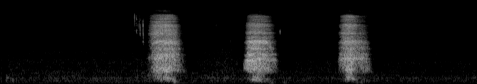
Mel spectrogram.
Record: {"exhalation_length": "4.8 s", "exhalation_amplitude": 15883, "exhalation_signal_mean_std_ratio": 0.34, "survey_phase": "beta (2021-08-13 to 2022-03-07)", "age": "18-44", "gender": "Female", "wearing_mask": "No", "symptom_none": true, "smoker_status": "Ex-smoker", "respiratory_condition_asthma": false, "respiratory_condition_other": false, "recruitment_source": "REACT", "submission_delay": "1 day", "covid_test_result": "Negative", "covid_test_method": "RT-qPCR", "influenza_a_test_result": "Negative", "influenza_b_test_result": "Negative"}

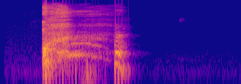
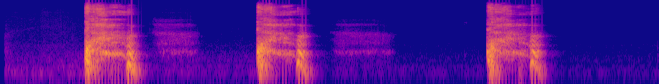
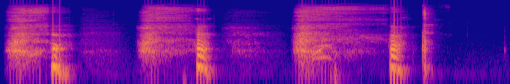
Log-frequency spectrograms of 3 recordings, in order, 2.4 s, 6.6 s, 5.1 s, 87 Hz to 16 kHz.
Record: {"cough_length": "2.4 s", "cough_amplitude": 32768, "cough_signal_mean_std_ratio": 0.34, "three_cough_length": "6.6 s", "three_cough_amplitude": 32768, "three_cough_signal_mean_std_ratio": 0.32, "exhalation_length": "5.1 s", "exhalation_amplitude": 26763, "exhalation_signal_mean_std_ratio": 0.4, "survey_phase": "beta (2021-08-13 to 2022-03-07)", "age": "45-64", "gender": "Female", "wearing_mask": "No", "symptom_cough_any": true, "symptom_shortness_of_breath": true, "symptom_fatigue": true, "symptom_headache": true, "symptom_onset": "12 days", "smoker_status": "Ex-smoker", "respiratory_condition_asthma": false, "respiratory_condition_other": false, "recruitment_source": "REACT", "submission_delay": "2 days", "covid_test_result": "Negative", "covid_test_method": "RT-qPCR", "influenza_a_test_result": "Negative", "influenza_b_test_result": "Negative"}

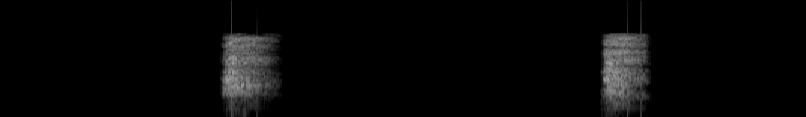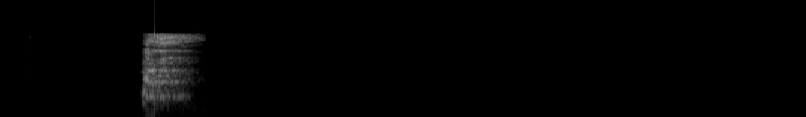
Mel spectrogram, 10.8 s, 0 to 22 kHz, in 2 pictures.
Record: {"exhalation_length": "10.8 s", "exhalation_amplitude": 28912, "exhalation_signal_mean_std_ratio": 0.2, "survey_phase": "beta (2021-08-13 to 2022-03-07)", "age": "45-64", "gender": "Female", "wearing_mask": "No", "symptom_none": true, "smoker_status": "Ex-smoker", "respiratory_condition_asthma": false, "respiratory_condition_other": false, "recruitment_source": "REACT", "submission_delay": "1 day", "covid_test_result": "Negative", "covid_test_method": "RT-qPCR"}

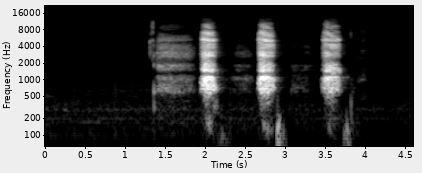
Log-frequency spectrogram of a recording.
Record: {"exhalation_length": "4.6 s", "exhalation_amplitude": 20204, "exhalation_signal_mean_std_ratio": 0.32, "survey_phase": "beta (2021-08-13 to 2022-03-07)", "age": "45-64", "gender": "Female", "wearing_mask": "No", "symptom_runny_or_blocked_nose": true, "symptom_fatigue": true, "smoker_status": "Never smoked", "respiratory_condition_asthma": false, "respiratory_condition_other": false, "recruitment_source": "Test and Trace", "submission_delay": "2 days", "covid_test_result": "Positive", "covid_test_method": "RT-qPCR"}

